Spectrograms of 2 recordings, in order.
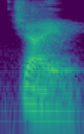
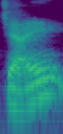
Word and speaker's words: chyme: इसे हम कहते हैं चाइम, CHYME, चाइम, या कई लोग इसे काइम भी प्रोनाउंस करते हैं।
